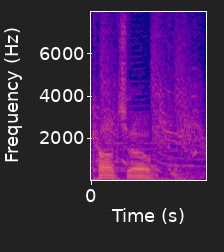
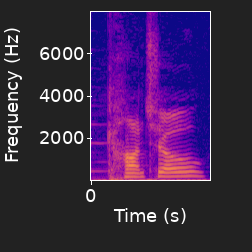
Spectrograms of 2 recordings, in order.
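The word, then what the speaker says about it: kanchou: like to see magma use more than just concho i love contour too like yeah concho's a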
